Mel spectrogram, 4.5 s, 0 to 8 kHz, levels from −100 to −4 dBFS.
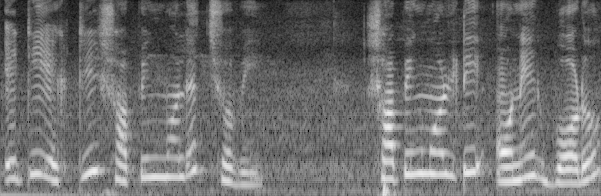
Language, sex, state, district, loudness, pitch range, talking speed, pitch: Bengali, female, West Bengal, Kolkata, -18 LUFS, 235-340 Hz, 120 wpm, 290 Hz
